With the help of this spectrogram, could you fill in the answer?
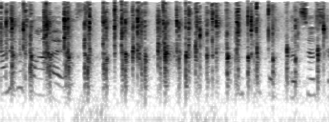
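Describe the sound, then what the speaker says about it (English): Scattered clapping from a small group at an outdoor camp tent relay race, uneven sharp claps mixed with overlapping talk and excited voices throughout. "You guys, round of applause."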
